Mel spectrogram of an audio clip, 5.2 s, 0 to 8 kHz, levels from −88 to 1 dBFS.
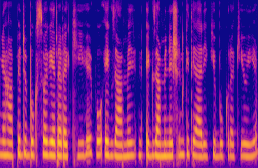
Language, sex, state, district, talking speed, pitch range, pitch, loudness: Hindi, female, Delhi, New Delhi, 210 wpm, 220-245 Hz, 230 Hz, -18 LUFS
